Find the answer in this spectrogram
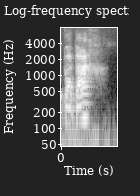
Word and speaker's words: pataj: En la primera pataj, ¿cómo cómo se lee? Patá o pataj. Pataj sería pataj.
